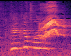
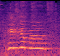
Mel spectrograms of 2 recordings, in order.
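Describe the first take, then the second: First: Very high, loud rising peekaboo. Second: High falling peekaboo. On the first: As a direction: call it out brightly. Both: Real, not acted. Peekaboo with bird.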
